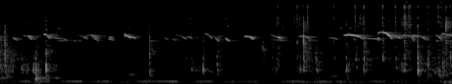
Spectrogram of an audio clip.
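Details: Several dyed chicks feeding on spicy snack puffs chirp nonstop, thin high peeps tumbling over one another about three times a second, with crunchy pecking clicks between them and a steady low background hum.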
